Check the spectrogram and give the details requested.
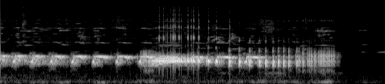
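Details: Local zebra dove in full voice, meant to get other doves singing: a long unbroken run of rapid, pulsing coos that grows louder and more rolling, then stops abruptly; faint low thumps beneath.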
